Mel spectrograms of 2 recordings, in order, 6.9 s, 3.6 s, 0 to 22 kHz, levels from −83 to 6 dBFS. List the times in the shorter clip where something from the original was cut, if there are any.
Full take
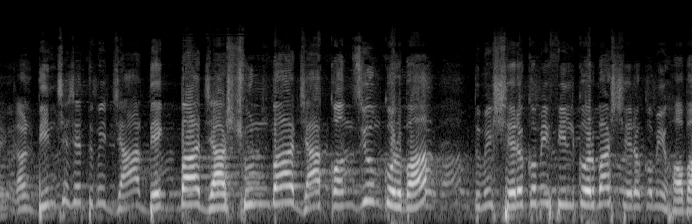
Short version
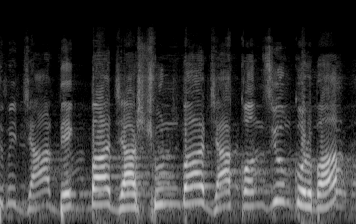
none

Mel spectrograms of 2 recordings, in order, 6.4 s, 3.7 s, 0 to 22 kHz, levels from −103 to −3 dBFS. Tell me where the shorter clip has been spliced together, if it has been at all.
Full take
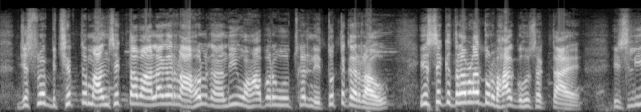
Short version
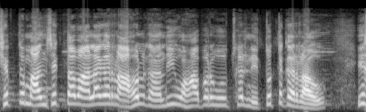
none

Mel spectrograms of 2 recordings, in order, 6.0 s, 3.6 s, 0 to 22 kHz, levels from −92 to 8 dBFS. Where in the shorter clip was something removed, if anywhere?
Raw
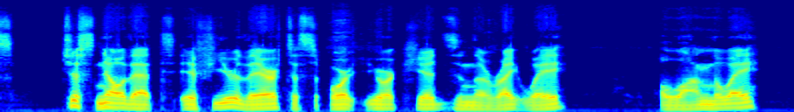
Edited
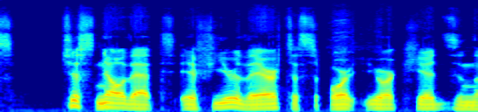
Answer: none

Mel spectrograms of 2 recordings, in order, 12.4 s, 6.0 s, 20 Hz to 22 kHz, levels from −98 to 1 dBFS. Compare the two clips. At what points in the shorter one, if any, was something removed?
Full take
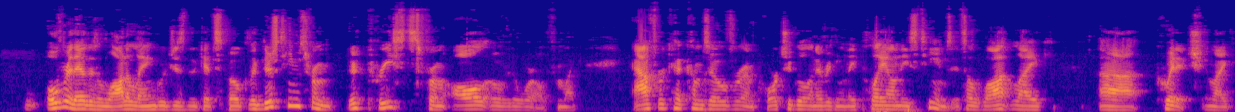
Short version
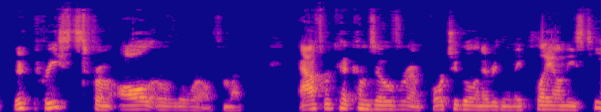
none

